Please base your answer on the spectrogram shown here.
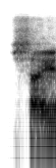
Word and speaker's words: psi: PSI, P silent है तो साई कहते हैं इसे.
